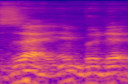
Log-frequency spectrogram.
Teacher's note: Kemudian zai, ini zai, iaitu kita punya hujung lidah bertentangan dengan gigi kacip dan kita sebut zai, iaitu hamas dan berdesir bunyinya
